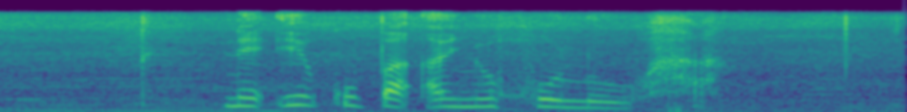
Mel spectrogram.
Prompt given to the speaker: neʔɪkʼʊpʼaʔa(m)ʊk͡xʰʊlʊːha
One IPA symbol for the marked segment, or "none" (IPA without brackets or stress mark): ɲ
